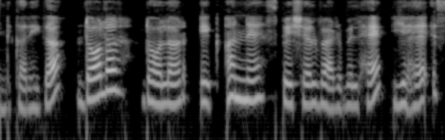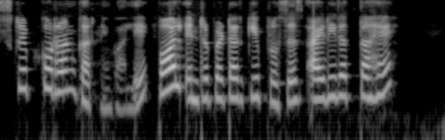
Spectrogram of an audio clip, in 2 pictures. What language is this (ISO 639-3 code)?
hin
